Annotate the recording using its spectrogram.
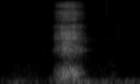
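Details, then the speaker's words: Single sharp, explosive sneeze with a hissy burst of air, one of repeated morning sneezes after waking up sneezy. "got the sneezes today woke up so Sneezy"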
